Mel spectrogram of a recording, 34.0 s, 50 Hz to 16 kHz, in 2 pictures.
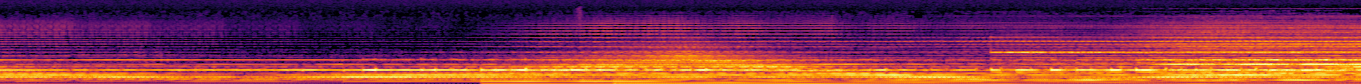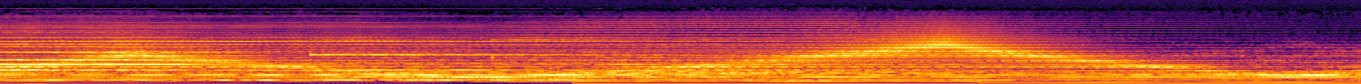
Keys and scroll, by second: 0.4 Delete, 23.3 Delete, 25.6 Delete, 27.7 Delete.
